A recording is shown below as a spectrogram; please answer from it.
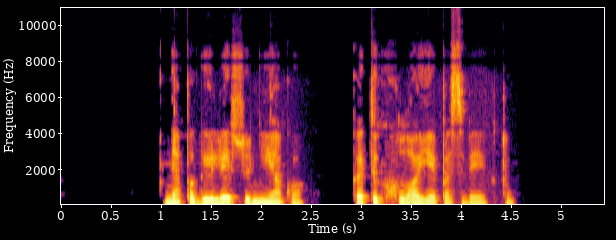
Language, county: Lithuanian, Kaunas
